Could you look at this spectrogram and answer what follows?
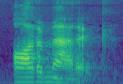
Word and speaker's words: automatic: Both T's are flap T's. Automatic. I'll do it with two true T's. Automatic. Wow, automatic. Flap T's really help to smooth out and make an American sound.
